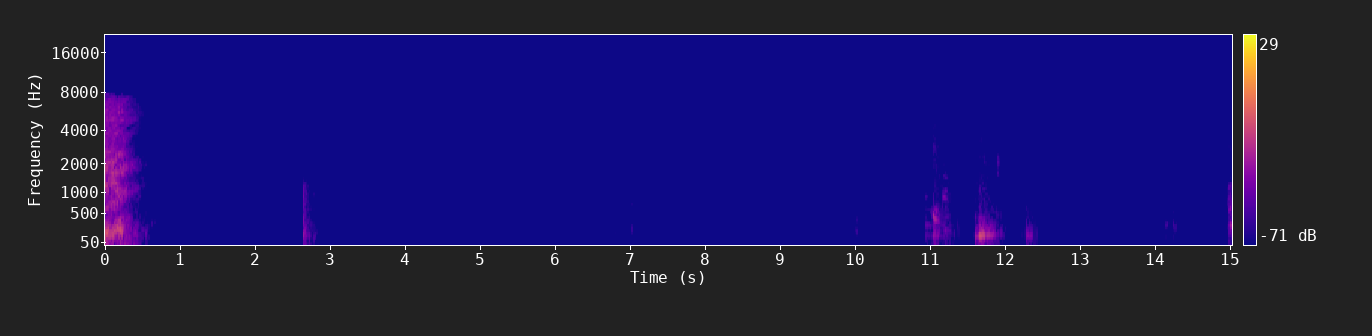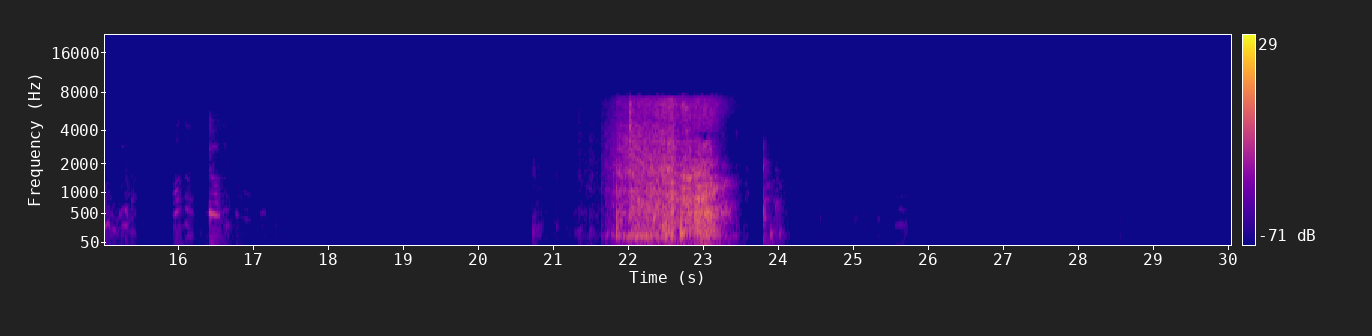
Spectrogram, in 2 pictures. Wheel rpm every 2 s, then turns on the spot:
0, 0, 0, 0, 0, 0, 0, 0, 0, 0, 0, 0, 0, 0, 0.
none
